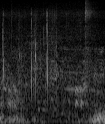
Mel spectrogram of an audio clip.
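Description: Voices at an outdoor football pitch: a man's words trailing off at the start and another voice calling out near the end, over a steady low rumble of wind on the microphone.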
